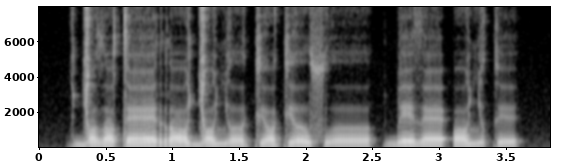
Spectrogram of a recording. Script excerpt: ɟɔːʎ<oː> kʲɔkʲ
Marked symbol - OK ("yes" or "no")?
no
